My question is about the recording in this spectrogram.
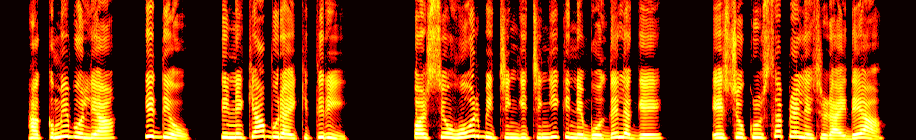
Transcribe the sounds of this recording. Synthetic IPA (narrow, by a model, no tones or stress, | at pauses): ɦɐkmeboːlja | kɪd̪ejo | t̪ɪnẽkjaːbʊɾaːikɪt̪ɪɾi | pɐɾsjõɦoːɾbʱit͡ʃɪ̃ŋɡit͡ʃɪ̃ŋɡikɪneboːld̪elɐɡe | eːsd͡ʒokɾuːsapɾɛːlet͡ʃɐɽaːid̪eːaː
